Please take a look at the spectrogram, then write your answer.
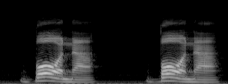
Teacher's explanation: not diphthongized but pronounced purely and rather shortly as bona bona not bona quite without the short oo sound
